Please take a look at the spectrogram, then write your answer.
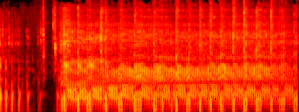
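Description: A chainsaw sputters briefly, then roars up into a loud, steady, buzzing whine that holds for a few seconds as it cuts into a tree killed by bark beetles, in a national monument managed by the Forest Service. No one speaks.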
